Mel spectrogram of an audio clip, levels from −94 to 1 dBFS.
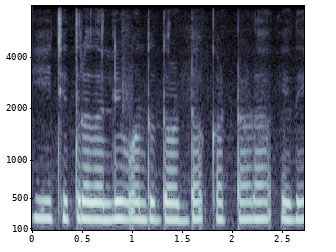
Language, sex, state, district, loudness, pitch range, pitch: Kannada, female, Karnataka, Bidar, -14 LUFS, 225-230 Hz, 225 Hz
